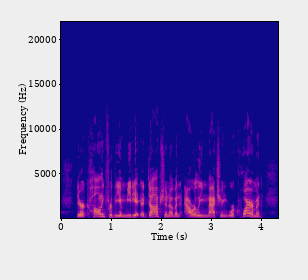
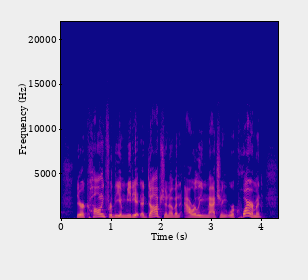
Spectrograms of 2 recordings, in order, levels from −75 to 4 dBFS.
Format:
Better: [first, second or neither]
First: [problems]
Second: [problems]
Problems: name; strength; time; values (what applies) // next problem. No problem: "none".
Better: second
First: thin; very slightly; fading below 300 Hz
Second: none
